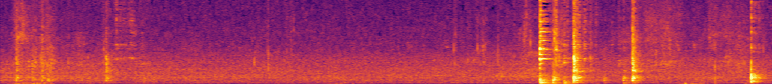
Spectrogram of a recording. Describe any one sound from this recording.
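A hand kneads and mixes dough in a metal bowl, with soft thumps and scrapes.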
